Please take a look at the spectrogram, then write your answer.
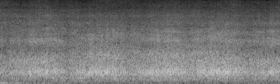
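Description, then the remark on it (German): A train rumbles past, a steady, loud roar of wheels on rails with faint clattering that holds at an even level for the whole stretch, with no one speaking. “Ich weiss jetzt nicht recht, ob man es gehört mit dem Zug, der gerade vorbeifährt.”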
